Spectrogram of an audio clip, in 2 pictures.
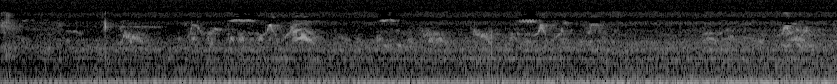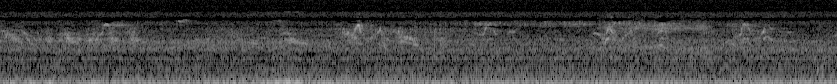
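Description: Small birds chirping in short, scattered calls over a faint steady low rumble, with one brief low thump about five and a half seconds in.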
